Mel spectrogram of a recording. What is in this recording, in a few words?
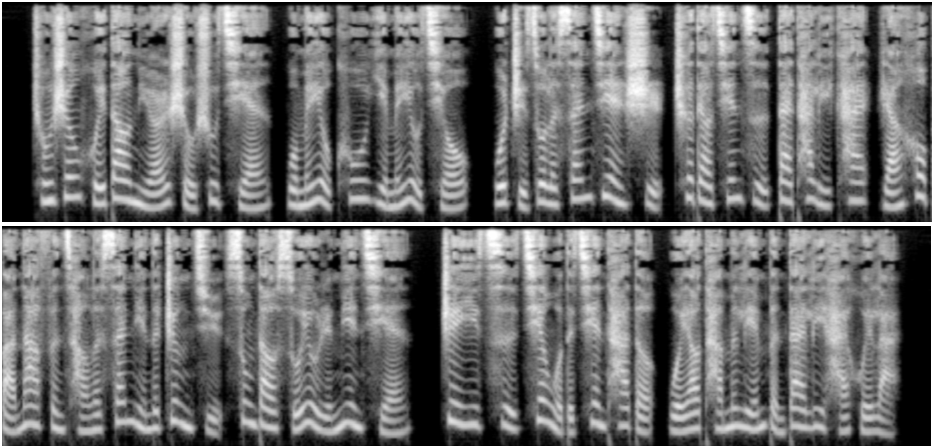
cn revenge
